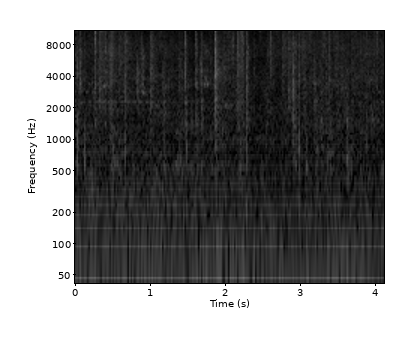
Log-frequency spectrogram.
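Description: Faint, scattered light clicks and taps over low room tone.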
